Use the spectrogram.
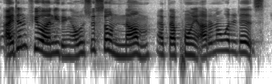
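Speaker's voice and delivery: ordinary talk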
